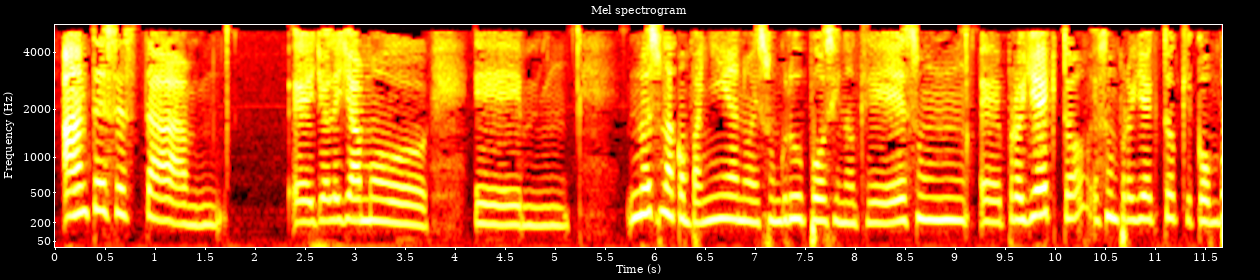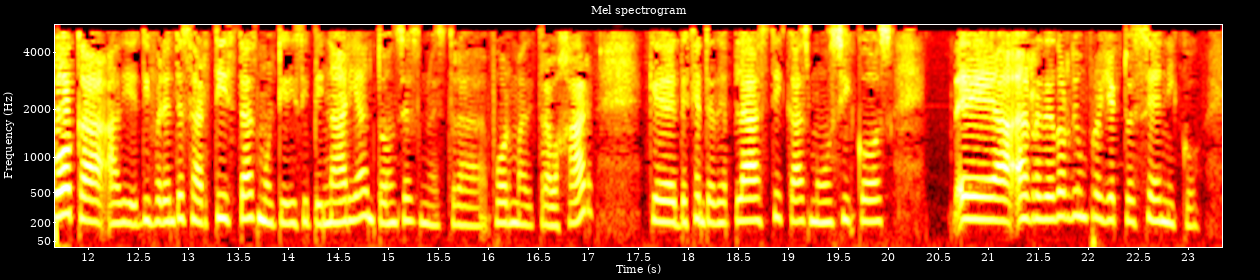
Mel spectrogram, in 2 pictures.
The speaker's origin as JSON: {"language": "Spanish", "country": "Mexico", "said": "En mi país este proyecto pues tiene un apoyo, una beca de las instancias culturales en mi país y hay bastante actividad cultural, ¿no? En relación a las artes escénicas, pues allá en México"}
